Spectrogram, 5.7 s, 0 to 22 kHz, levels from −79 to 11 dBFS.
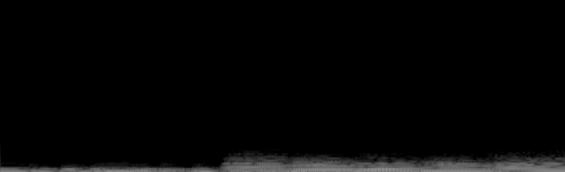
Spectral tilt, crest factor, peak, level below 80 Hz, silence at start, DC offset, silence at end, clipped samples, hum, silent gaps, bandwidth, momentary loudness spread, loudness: -12 dB/octave; 14 dB; -22 dBFS; -66 dBFS; 0 s; under 0.1%; 0 s; under 0.1%; none; none; 3.1 kHz; 9 LU; -36 LUFS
